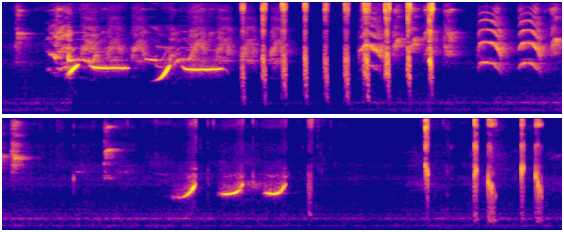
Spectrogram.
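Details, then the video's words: Indian ringneck parrot calling: rising whistled notes that level off, sharp clicks and short harsh squawks in irregular bursts. A steady low hum runs beneath. "Indian Ringneck Parrot Kaku Calling Sounds"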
